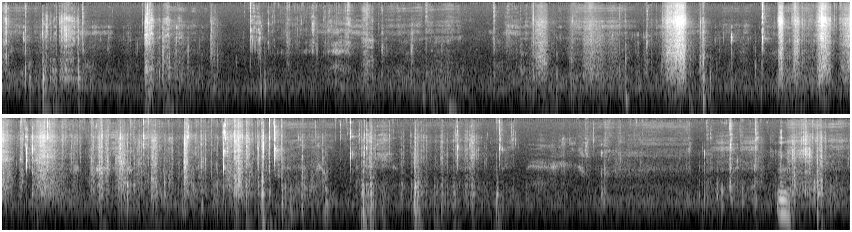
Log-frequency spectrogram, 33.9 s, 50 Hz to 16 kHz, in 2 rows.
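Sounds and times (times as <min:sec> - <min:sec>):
biting and chewing pizza: 0:00.0 - 0:04.2, 0:13.8 - 0:27.4, 0:30.7 - 0:33.9.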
